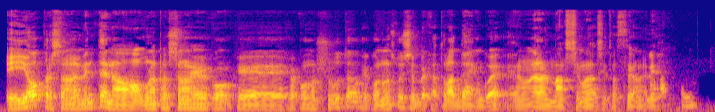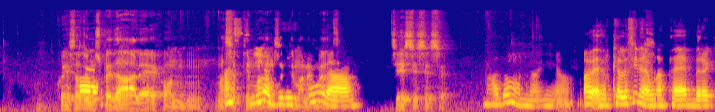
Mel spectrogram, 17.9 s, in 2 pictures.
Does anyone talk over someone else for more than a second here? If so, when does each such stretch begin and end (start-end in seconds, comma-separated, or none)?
11.7-13.2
